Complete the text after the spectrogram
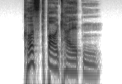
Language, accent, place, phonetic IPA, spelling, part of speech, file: German, Germany, Berlin, [ˈkɔstbaːɐ̯kaɪ̯tn̩], Kostbarkeiten, noun, De-Kostbarkeiten.ogg
- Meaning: plural of Kostbarkeit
